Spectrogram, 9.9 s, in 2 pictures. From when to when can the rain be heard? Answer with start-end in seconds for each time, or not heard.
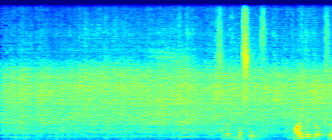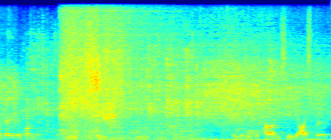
0.0-9.9.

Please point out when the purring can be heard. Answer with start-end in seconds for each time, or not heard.
5.7-8.2.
